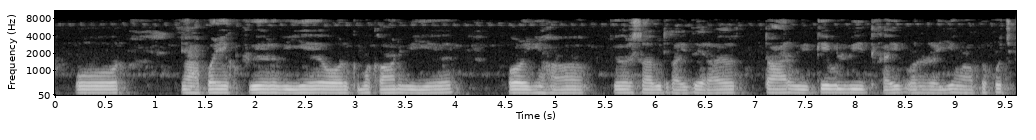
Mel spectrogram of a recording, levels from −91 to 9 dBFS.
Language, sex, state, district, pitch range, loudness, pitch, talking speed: Hindi, male, Uttar Pradesh, Hamirpur, 125-130 Hz, -17 LUFS, 130 Hz, 205 wpm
